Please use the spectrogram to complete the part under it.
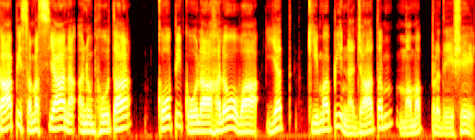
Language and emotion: Sanskrit, neutral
